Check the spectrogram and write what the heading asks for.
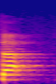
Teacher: Tha, that means you have to bring your tongue tip out. Tha, soft letter.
